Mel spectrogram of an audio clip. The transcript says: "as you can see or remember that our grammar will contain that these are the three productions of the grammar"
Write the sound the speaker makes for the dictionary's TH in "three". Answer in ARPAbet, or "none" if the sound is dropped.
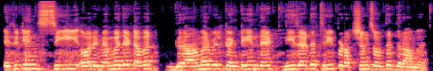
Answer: T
